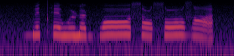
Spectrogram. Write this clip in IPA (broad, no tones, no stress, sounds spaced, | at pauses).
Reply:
b ɛ t̪ʰ ɛ w ʊ ɳ a ɖ b ɔː s ɔ sˤ ʊː zˤ a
